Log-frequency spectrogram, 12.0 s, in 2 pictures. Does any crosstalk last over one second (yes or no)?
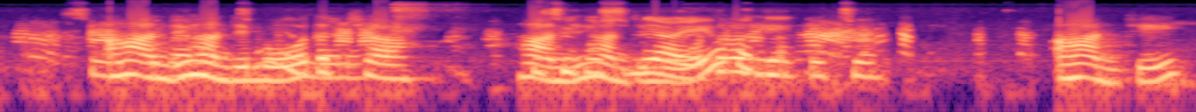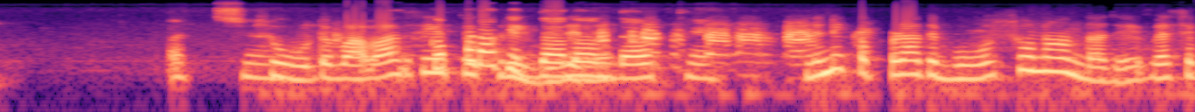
yes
